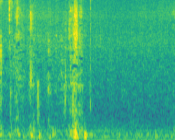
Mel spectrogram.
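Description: Wood fire in an open metal smoker firebox crackling faintly: a few sparse pops and ticks from the burning logs, the clearest about a second in.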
